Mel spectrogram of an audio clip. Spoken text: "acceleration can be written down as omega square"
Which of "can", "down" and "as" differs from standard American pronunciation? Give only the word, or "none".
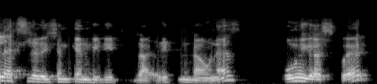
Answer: none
